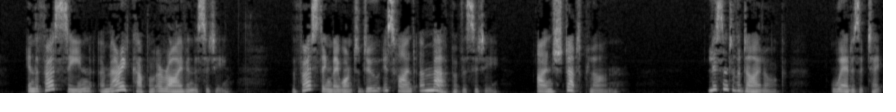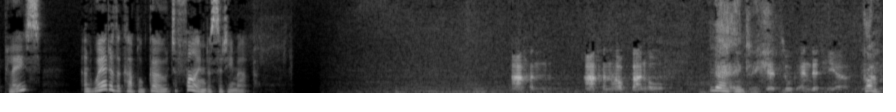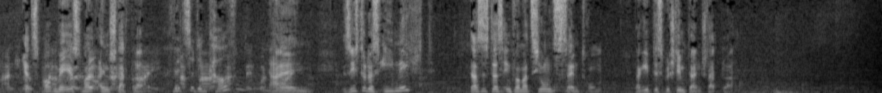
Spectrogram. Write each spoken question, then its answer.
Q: Where does it take place?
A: As you probably guessed from the loudspeaker announcement, the scene is taking place at the main station in Aachen.

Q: And where do the couple go to find a city map?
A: Like most main stations in Germany, it has an information center where you can get a map of the city.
